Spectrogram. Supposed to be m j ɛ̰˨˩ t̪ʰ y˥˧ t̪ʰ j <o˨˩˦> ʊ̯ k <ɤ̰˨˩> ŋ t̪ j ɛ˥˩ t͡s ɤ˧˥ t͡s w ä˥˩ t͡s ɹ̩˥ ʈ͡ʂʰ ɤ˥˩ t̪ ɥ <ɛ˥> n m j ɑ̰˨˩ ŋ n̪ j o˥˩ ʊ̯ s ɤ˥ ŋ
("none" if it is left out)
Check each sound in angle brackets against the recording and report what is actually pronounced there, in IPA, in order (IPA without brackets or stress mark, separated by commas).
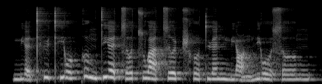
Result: o˥˧, ɤ˥˧, ɛ˥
